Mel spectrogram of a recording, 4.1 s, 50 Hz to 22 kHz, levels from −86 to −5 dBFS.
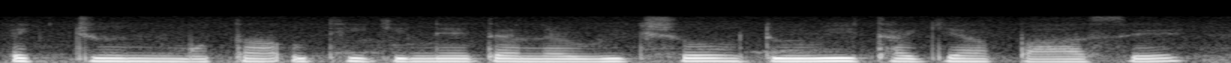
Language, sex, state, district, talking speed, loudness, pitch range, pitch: Nagamese, female, Nagaland, Kohima, 160 wpm, -15 LUFS, 170-180 Hz, 175 Hz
